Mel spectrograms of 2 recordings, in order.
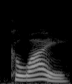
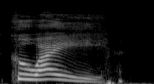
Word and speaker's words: Kauai: I cannot pronounce Hawaii names let's do that pronunciation it's like Hawaii both okay Kawaii Kauai thank you Google how do you sound Asian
